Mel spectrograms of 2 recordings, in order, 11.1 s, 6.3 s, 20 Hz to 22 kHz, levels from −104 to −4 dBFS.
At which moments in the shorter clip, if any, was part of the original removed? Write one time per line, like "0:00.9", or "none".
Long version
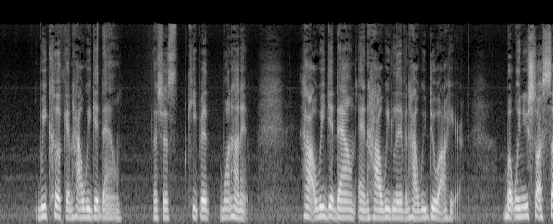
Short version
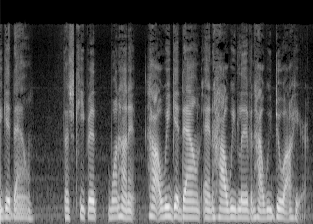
0:01.5
0:02.8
